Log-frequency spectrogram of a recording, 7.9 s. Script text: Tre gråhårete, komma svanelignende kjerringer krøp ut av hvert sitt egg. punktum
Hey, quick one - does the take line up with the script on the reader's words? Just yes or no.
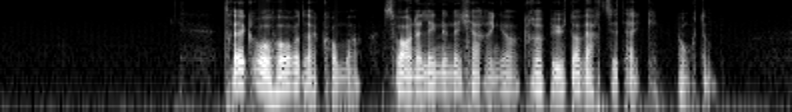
yes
